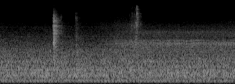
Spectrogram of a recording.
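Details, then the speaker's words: Yard-sale 486 PC running, heard from the case: a steady, rough whooshing hiss with faint ticks as one cooling fan sounds worn and gnarly. Noisy cooling fan. "and there's a fan in there somewhere that sounds pretty gnarly"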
